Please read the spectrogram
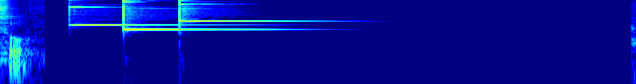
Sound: bells ringing

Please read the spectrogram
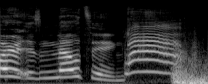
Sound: meow

